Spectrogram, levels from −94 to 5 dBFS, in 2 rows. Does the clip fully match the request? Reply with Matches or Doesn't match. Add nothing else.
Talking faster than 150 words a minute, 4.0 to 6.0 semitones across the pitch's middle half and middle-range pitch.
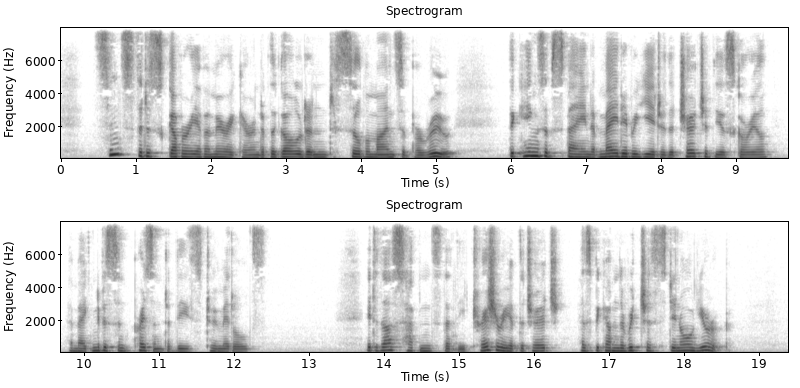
Doesn't match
